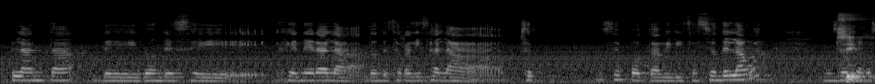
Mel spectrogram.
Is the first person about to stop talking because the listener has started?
No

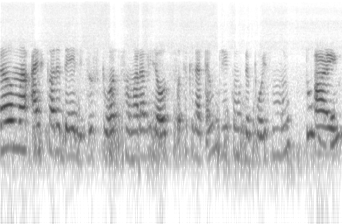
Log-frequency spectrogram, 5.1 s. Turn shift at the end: No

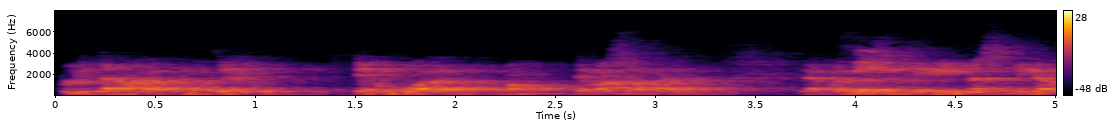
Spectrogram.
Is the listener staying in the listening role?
Yes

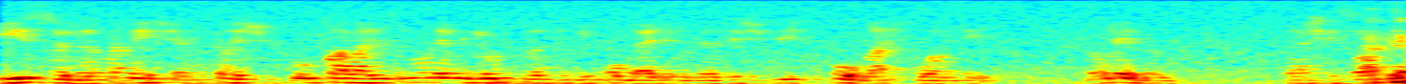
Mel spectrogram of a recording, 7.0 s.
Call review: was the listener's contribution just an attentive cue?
No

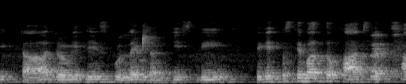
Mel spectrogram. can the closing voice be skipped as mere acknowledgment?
Yes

